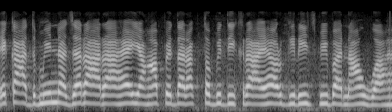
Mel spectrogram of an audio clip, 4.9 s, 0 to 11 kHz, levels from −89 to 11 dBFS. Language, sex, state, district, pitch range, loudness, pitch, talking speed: Hindi, female, Chandigarh, Chandigarh, 255-270 Hz, -13 LUFS, 260 Hz, 205 wpm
